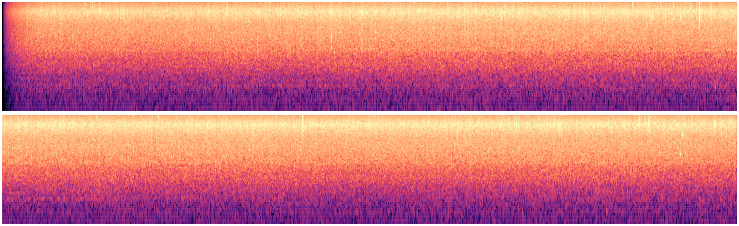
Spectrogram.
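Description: Steady heavy rain splashing, an even hiss with no thunder, fading back in from a brief drop-out at the very start.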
